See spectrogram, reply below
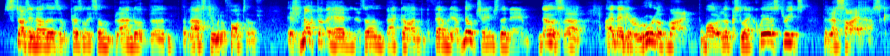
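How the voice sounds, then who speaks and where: A man voicing an opinionated young gentleman in an audiobook, talking in a formal, emphatic, discursive way. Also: a little high, moderate pace, roomy sound, lightly acted. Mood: emphatic, principled. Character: opinionated, talkative young Victorian gentleman, Mister Enfield. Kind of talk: audiobook character voice.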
